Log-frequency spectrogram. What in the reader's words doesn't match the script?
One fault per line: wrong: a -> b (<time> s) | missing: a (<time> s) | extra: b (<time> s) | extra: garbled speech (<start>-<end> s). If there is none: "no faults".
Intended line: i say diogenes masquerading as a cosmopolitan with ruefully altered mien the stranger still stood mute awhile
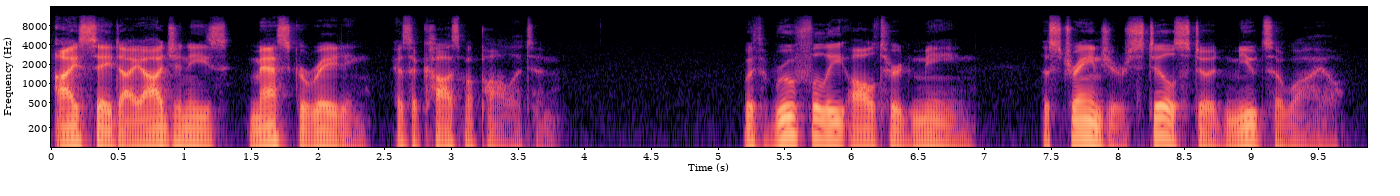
wrong: mute -> mutes (8.8 s)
